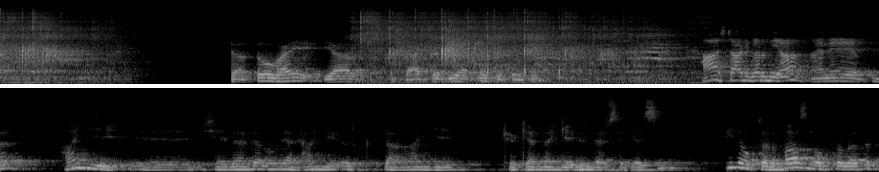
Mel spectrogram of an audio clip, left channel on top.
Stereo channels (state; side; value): different; both; correlation 0.00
